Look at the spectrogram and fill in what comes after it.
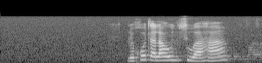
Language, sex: Southern Sotho, male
